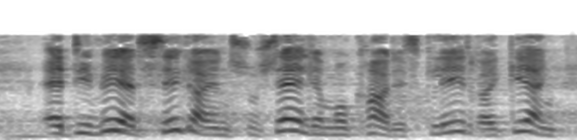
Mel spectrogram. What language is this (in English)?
Danish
